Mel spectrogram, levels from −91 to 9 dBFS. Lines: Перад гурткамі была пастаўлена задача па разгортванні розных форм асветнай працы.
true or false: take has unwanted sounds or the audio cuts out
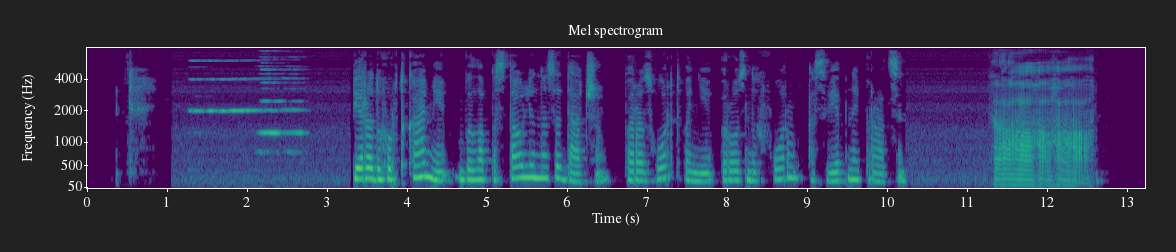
true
